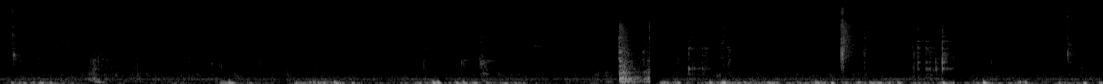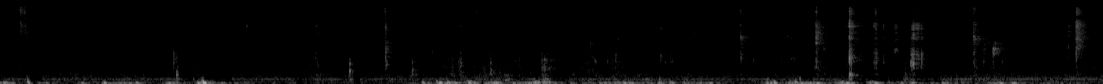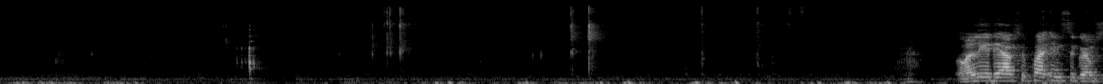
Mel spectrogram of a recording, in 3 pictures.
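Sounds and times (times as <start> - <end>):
person chewing food: 0.0 - 3.0, 12.4 - 21.8.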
